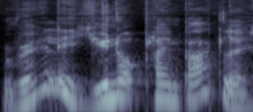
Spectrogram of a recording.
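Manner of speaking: high, teasing, mock disbelief.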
